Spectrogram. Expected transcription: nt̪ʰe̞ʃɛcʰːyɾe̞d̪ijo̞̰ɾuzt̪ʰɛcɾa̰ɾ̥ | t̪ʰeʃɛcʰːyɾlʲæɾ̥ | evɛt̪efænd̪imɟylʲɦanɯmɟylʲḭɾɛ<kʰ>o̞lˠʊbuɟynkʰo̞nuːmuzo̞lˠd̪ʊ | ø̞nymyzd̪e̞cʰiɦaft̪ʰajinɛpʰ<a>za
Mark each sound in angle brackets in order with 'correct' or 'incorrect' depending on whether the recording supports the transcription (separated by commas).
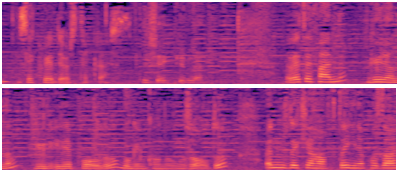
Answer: incorrect, correct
